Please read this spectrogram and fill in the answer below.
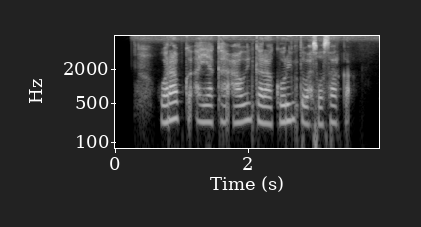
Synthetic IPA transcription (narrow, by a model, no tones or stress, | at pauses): wɑɾaːb̚kʰɐʔɐjaːkʰɐʕɑːwɪŋkʰɐɾaːkʰɔɾɪnt̪ʰɐwɑħsɔːsaːrkʰɐ̰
